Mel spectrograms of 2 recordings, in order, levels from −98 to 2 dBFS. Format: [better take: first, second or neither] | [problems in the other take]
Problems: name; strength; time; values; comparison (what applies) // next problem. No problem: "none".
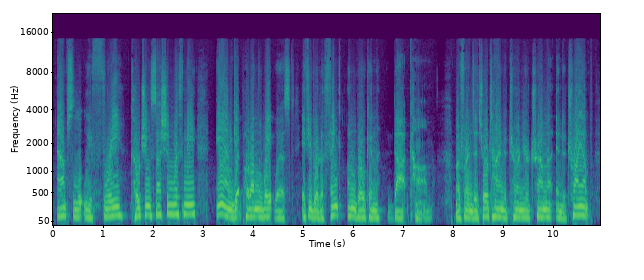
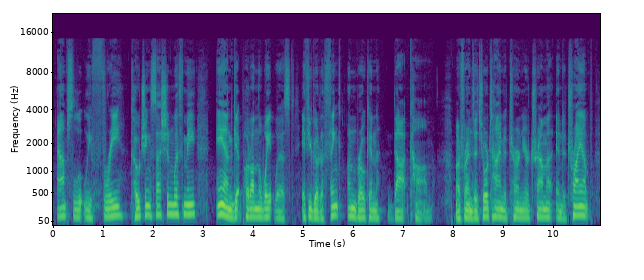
second | distortion; heavy; 20% of the sound clipped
